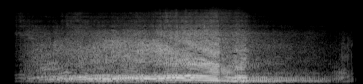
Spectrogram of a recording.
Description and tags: two 250f honda motorcycle going by.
